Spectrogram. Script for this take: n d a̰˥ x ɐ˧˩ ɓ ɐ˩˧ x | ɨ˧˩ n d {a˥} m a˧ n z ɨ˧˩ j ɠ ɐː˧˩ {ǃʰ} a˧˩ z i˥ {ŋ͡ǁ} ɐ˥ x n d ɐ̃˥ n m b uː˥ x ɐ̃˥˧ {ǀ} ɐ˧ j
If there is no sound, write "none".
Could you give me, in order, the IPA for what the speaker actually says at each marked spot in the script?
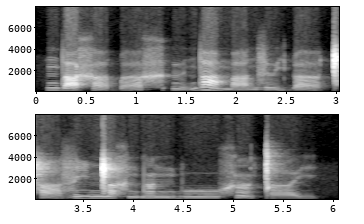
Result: a˥˧, ǁʰ, ŋ͡ǁ, ǀ

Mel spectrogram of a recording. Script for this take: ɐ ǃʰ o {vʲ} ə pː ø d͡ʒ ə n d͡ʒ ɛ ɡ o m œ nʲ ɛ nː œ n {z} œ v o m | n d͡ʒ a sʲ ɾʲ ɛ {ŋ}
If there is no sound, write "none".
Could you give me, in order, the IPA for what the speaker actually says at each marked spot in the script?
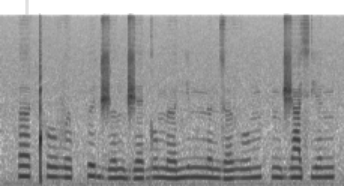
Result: v, z, ŋ

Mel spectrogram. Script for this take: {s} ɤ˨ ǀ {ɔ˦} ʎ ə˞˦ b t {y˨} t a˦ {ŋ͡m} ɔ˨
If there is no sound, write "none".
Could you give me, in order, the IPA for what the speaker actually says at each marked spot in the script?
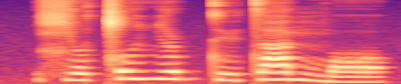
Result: ɕ, o˦, y˨, ŋ͡m

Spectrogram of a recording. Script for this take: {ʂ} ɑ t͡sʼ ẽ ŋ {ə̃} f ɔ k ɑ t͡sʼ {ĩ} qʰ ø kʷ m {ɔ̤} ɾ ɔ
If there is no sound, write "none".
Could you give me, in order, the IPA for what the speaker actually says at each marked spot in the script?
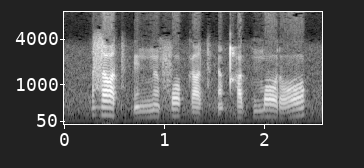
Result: z, ə̃, ẽ, ɔ

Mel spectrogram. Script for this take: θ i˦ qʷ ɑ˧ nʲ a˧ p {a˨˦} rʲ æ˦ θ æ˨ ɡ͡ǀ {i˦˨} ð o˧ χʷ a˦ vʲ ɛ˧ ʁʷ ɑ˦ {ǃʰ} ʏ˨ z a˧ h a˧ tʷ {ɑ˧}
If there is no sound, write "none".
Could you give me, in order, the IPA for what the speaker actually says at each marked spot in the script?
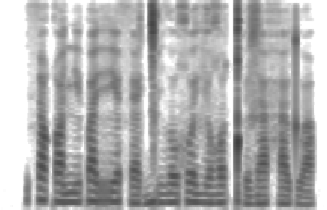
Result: a˦, i˦˨, ǃʰ, ɑ˨

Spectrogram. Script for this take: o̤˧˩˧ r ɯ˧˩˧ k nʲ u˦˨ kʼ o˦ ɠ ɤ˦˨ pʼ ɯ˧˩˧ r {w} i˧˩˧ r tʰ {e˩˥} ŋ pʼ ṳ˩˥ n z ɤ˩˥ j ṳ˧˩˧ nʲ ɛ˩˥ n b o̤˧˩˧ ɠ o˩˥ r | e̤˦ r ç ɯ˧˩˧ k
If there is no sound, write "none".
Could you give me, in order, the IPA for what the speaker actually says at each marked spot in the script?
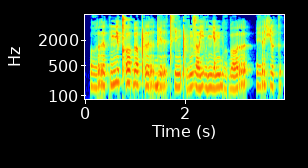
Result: b, i˩˥

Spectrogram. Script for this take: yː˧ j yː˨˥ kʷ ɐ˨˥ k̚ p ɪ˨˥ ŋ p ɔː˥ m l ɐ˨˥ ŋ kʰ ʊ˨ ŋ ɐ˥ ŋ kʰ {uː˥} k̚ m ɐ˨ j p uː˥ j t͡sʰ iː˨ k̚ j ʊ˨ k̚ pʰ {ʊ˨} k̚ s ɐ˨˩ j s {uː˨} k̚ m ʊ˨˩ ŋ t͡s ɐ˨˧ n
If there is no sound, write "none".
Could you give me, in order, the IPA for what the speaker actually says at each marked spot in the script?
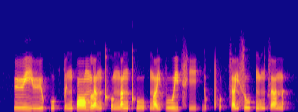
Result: uː˧, ʊ˧, uː˥

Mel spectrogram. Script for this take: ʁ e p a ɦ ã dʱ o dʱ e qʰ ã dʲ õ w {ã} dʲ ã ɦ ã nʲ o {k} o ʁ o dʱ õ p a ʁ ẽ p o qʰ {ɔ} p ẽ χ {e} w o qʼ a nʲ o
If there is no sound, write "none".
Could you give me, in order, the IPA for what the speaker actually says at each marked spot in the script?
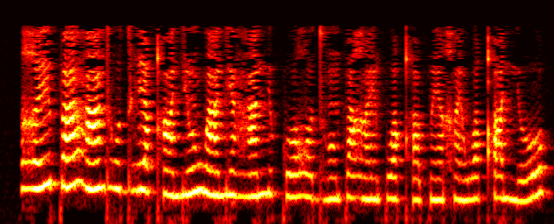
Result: ã, k, o, ẽ

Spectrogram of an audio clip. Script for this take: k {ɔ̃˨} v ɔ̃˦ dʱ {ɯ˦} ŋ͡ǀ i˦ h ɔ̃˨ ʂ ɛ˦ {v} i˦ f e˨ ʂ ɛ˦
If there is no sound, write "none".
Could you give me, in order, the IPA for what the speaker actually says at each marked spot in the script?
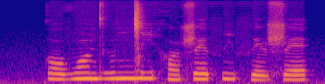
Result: ɔ˨, ɯ˦, f

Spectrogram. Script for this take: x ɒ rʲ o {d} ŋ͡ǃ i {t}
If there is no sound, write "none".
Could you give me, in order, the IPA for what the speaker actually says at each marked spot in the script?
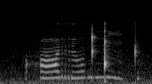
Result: d, t

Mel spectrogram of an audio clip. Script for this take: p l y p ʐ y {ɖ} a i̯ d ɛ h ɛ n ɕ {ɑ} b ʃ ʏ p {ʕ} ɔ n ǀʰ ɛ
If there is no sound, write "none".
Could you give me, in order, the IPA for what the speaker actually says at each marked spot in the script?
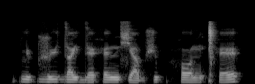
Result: d, a, h

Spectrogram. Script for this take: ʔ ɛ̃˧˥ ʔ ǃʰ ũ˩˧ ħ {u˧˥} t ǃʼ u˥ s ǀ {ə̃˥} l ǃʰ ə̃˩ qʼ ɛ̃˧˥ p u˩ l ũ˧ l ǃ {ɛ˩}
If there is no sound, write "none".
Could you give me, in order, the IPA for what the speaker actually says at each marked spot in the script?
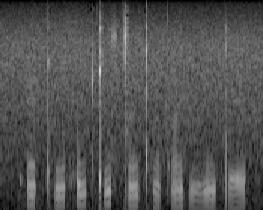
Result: u˧˥, ə̃˧˥, ɛ˩

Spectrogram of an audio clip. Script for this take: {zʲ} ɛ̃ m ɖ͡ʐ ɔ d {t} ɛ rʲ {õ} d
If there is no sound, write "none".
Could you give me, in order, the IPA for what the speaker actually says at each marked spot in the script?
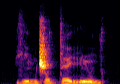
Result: zʲ, t, ũ

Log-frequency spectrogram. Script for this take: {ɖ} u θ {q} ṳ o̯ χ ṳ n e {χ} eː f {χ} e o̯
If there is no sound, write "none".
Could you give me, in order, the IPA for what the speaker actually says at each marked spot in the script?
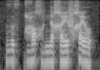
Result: ð, q, χ, χ

